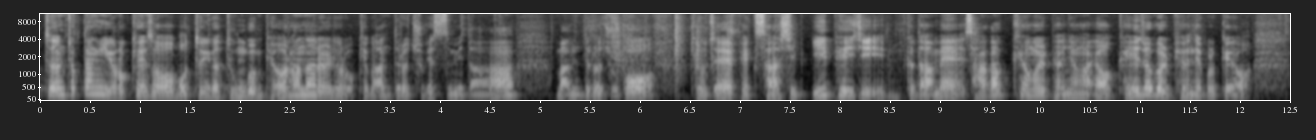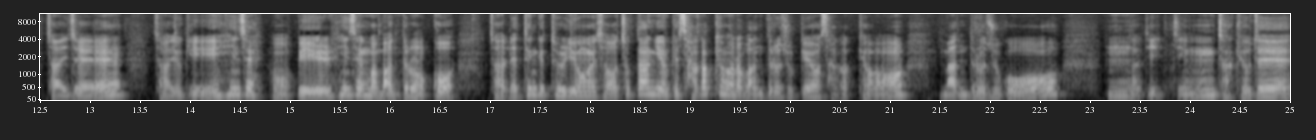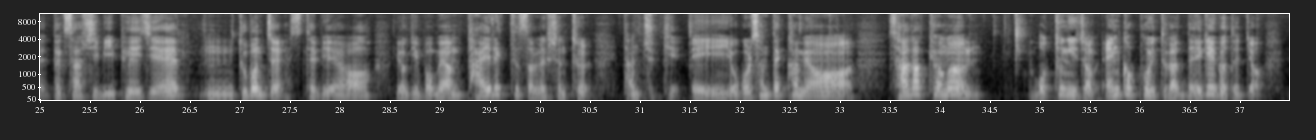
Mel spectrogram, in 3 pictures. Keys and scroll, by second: 13.8 F1, 15.9 F1, 19.6 space, 31.5 a, 32.5 space, 33.0 space, 34.1 space.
